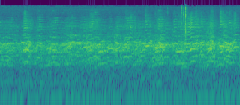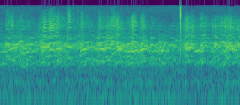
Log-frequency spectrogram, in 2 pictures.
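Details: Canada geese flying in to a pond at Sapsucker Woods, New York, on an autumn evening to spend the night; layered nasal honking that grows fuller and louder toward the end, with sharp higher calls.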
